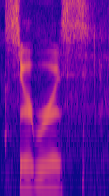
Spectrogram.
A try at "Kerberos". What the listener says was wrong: Kerberos. It was with a K.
